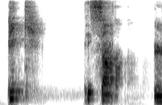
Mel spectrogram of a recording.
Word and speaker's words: Pic Saint-Loup: Like, how do you pronounce the wine again? What is it called? Pic Saint-Loup.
